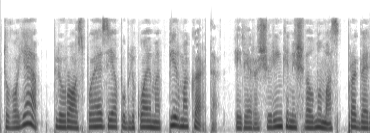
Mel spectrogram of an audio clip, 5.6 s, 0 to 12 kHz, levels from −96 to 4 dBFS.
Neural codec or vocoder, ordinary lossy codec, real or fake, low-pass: codec, 16 kHz, 2 kbps, FunCodec, trained on LibriTTS, 25 frames a second; AAC, 32 kbps; fake; 7.2 kHz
